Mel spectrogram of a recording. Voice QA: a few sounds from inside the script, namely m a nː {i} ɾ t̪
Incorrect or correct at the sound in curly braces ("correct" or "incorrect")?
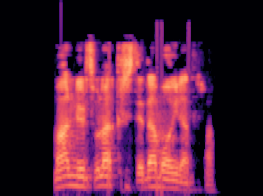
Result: correct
